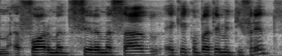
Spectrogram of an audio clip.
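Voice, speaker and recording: A man's fairly high voice moves at a fairly quick pace against noticeable background noise. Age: 50s. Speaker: potter. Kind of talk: casual chat. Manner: halting.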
